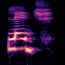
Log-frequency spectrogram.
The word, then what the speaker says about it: pledge: And for letter G, I've got examples of pledge, grudge. Okay, both these words letter G is silent.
